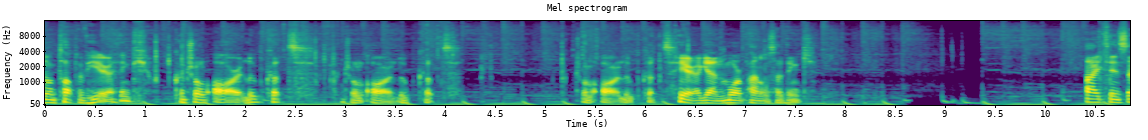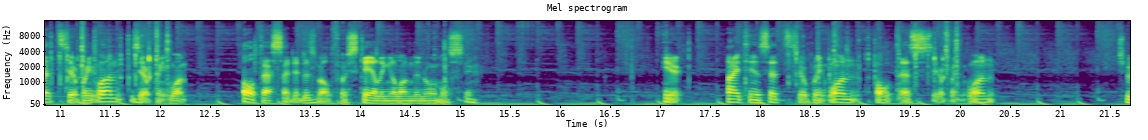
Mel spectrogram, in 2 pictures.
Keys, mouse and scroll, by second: 1.0 ctrl+r, 2.6 ctrl+r, 4.2 3, 4.4 click, 4.8 ctrl+r, 6.0 click, 6.0 3, 6.4 shift+click, 10.4 typing, 11.2 alt+s, 12.9 middle click, 13.6 middle click, 14.4 click, 17.6 i, 18.8 alt+s, 20.6 middle click.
